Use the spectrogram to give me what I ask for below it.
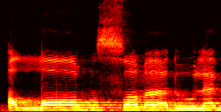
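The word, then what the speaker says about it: اللَّهُ الصَّمَدُ: আল্লাহুস সামাদুলাম ইয়ালিদ। এভাবে তাহলে এখানে যদি আমরা থামি তাহলে কিভাবে বলব? আল্লাহুস সামাদ।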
